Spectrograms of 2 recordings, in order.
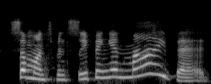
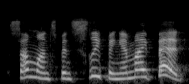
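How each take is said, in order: First: It is sighed in Mama Bear's voice. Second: It is growled in Papa Bear's gruff voice.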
